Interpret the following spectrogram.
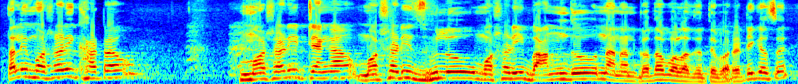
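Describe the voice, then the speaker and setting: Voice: medium pitch, a little fast. A teacher from Bangladesh, giving a classroom vocabulary lesson, spelling words out letter by letter and quizzing students.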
